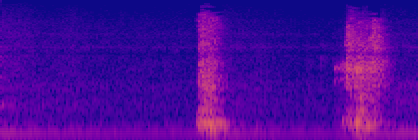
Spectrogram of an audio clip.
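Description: A child making two short breath sounds, one about a second in and a slightly longer one near the end, over a faint steady low hum.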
